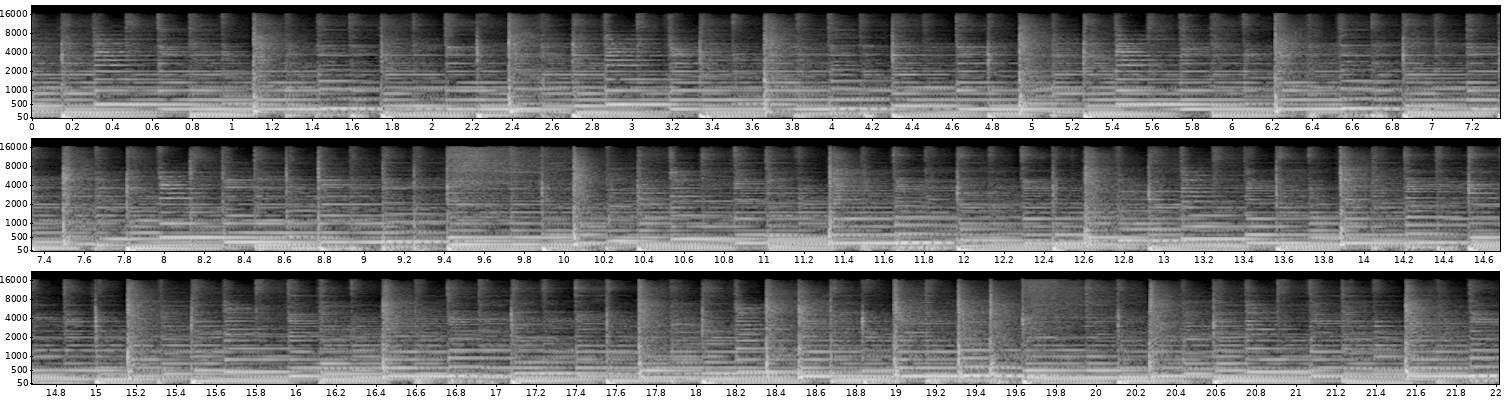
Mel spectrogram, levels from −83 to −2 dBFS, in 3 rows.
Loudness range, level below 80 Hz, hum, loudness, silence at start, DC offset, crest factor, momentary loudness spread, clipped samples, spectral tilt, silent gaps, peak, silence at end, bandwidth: 1 LU; -26 dBFS; none; -18 LUFS; 0 s; 0.1%; 16 dB; 3 LU; under 0.1%; -6 dB/octave; none; -2 dBFS; 0 s; 17 kHz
